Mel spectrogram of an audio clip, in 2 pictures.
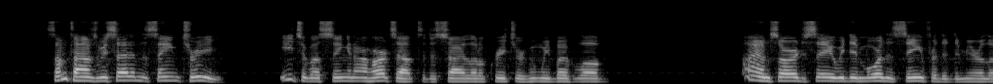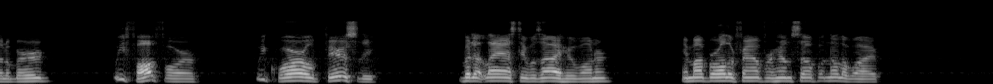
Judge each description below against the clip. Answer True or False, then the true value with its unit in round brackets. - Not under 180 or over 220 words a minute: True (185 wpm)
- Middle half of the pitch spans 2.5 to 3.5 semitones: True (2.9 semitones)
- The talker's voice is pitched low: False (150 Hz)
